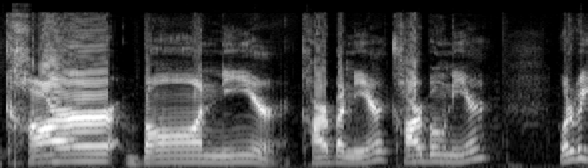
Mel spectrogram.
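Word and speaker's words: Carbonear: It's pronounced Carbonir.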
